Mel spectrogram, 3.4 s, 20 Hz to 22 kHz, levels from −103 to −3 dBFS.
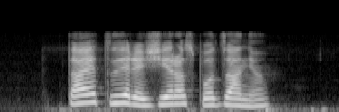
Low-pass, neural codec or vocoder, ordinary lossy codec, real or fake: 7.2 kHz; none; none; real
